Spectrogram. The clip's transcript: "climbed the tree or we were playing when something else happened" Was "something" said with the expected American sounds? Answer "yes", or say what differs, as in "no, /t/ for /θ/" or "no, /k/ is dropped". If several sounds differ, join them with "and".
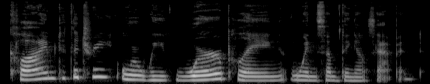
yes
